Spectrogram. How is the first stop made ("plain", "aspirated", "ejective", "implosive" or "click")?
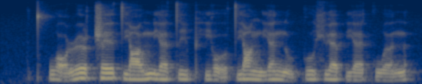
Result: aspirated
